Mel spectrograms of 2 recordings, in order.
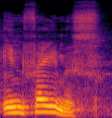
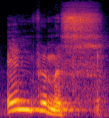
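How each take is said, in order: First: The ending sounds like the word 'famous'. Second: The ending does not sound like 'famous'. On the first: The speaker calls it wrong. "not infamous" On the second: The speaker calls it right. "the opposite of this word is infamous"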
